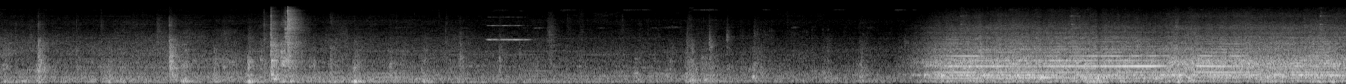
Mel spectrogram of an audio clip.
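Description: Indian Railways passenger coach running, heard through its open door, the wheels clattering on the rails with occasional knocks. About nine seconds in, a much louder sustained sound made of several steady tones sets in and holds.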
